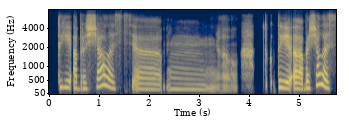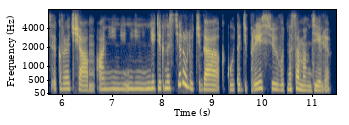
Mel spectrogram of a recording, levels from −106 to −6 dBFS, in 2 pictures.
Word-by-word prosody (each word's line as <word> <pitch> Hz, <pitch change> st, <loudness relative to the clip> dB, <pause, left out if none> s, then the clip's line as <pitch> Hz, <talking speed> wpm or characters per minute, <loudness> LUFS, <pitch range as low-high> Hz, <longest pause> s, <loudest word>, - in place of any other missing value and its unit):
ты 255 Hz, -1 st, -1 dB
обращалась, 225 Hz, -, +1 dB, 0.2 s
э, 190 Hz, -2 st, -3 dB
м, 185 Hz, -3 st, -11 dB
э, -, -, -10 dB, 0.6 s
т -, -, -6 dB, 0.2 s
ты 240 Hz, -3 st, +5 dB
обращалась 230 Hz, -, +4 dB
к -, -, -4 dB
врачам? 200 Hz, -5 st, +2 dB
Они 195 Hz, +1 st, -4 dB
не 195 Hz, -1 st, -8 dB
не 205 Hz, -1 st, -4 dB
не -, -, -4 dB
не 215 Hz, +2 st, -1 dB
диагностировали 230 Hz, -, +1 dB
у -, -, -6 dB
тебя 175 Hz, -3 st, +2 dB
какую-то 175 Hz, 0 st, -9 dB
депрессию 190 Hz, +1 st, 0 dB
вот 175 Hz, -, -7 dB
на 185 Hz, -, -2 dB
самом 160 Hz, -8 st, -1 dB
деле? 150 Hz, 0 st, -3 dB
200 Hz, 125 wpm, -25 LUFS, 180-220 Hz, 0.6 s, ты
